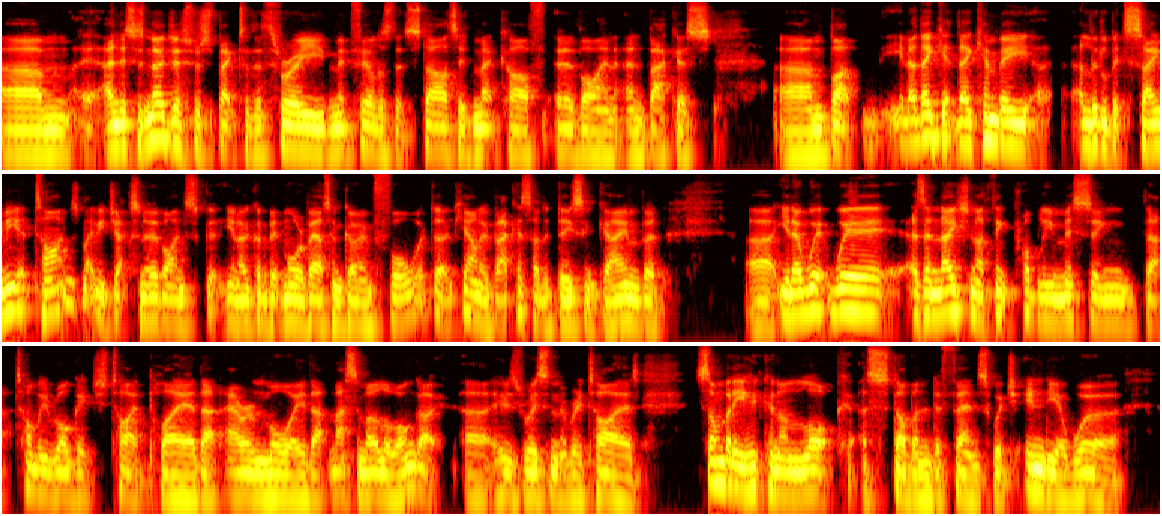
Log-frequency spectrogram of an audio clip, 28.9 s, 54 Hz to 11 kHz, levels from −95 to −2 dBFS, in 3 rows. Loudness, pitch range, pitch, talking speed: -25 LUFS, 95-120 Hz, 105 Hz, 185 wpm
